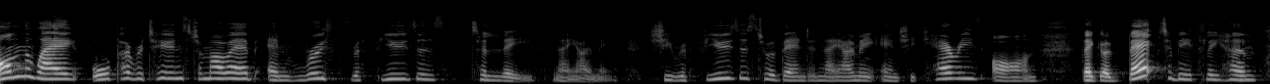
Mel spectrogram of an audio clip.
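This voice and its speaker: A woman with a New Zealand accent speaks at a very slow pace, her pitch fairly high. Her intonation is lively, with big swings in loudness. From New Zealand, Hamilton (Waikato). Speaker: preacher. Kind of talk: sermon.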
